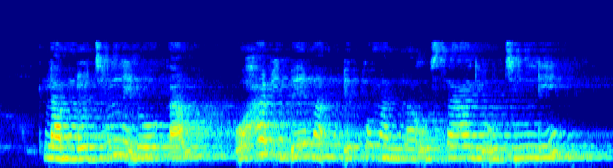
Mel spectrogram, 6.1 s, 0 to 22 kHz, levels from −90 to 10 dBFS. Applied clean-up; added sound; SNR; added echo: none; none; none; reverberation time 1.8 s.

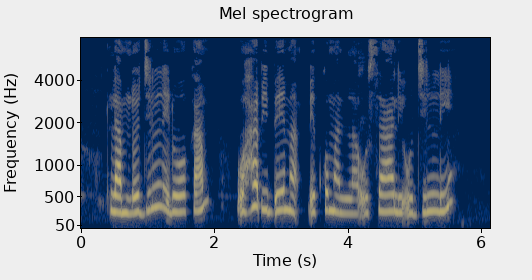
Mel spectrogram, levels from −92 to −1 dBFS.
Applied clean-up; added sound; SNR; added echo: none; none; none; none.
